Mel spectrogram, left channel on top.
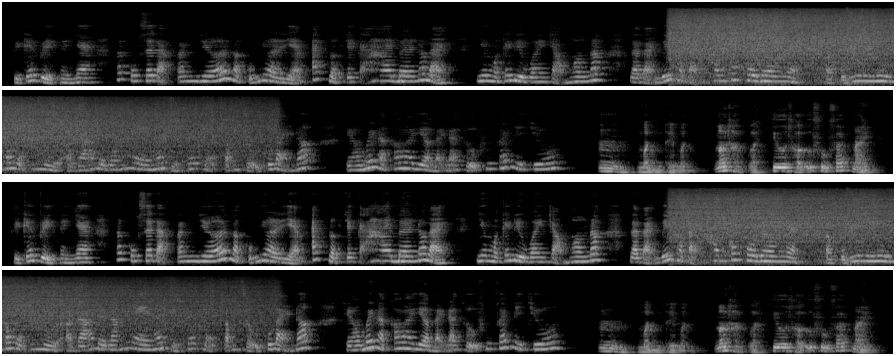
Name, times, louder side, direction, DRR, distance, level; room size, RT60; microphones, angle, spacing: voice 1, 0.1-4.4 4.7-14.5, right 2 dB, 55° right, 0.8 m, -30 dB
sound 1, 6.6-11.7, left 1 dB, 15° left, 0.6 m, -32 dB
voice 2, 14.9-17.6, left 4 dB, 50° left, 0.9 m, -30 dB
4.8 x 3.6 x 2.3 m
head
